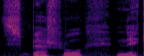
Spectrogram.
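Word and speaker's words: Shpeshal Nick: special oh i see special nick it's spelled like a s-h-p-e-s s-a-l special that's kind of cool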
